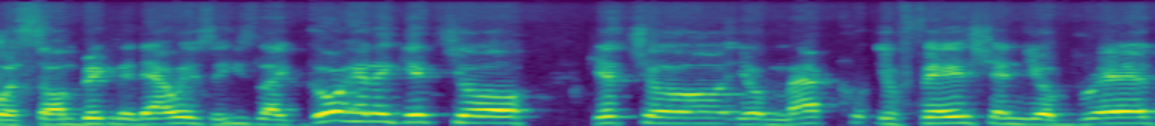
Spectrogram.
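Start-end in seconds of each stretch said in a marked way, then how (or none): 1.5-5.8 put-on heavy Jamaican accent, laid on thick. Retelling a funny video, quoting the hurricane: imitating a strong jamaican accent. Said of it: "the accent is so strong".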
